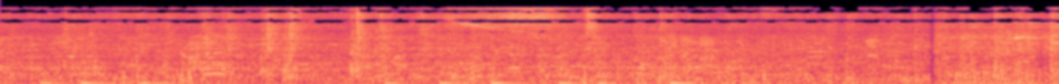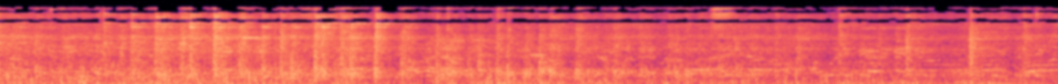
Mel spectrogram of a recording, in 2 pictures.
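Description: Passenger train running, heard from beside an open carriage window: a steady rumble of wheels on the rails, with clicks over rail joints that come more often in the second half.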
